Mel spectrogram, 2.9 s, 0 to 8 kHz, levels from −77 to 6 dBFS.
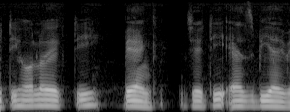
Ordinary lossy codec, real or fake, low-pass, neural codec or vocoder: none; real; none; none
